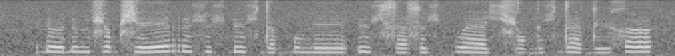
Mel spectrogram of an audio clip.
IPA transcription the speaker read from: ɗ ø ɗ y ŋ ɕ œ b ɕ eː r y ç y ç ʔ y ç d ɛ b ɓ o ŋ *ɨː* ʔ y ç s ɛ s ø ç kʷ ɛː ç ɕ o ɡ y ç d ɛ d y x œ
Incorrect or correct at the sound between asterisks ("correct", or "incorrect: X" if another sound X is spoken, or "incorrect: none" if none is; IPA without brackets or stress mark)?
incorrect: eː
